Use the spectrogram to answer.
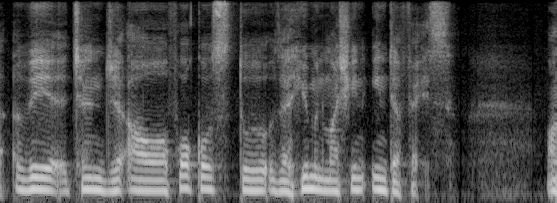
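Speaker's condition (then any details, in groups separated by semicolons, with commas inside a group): No condition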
